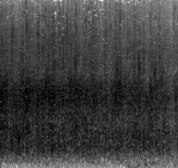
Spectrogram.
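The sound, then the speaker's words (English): A church audience claps their hands together in thanks to the Lord for grace, a dense, steady wash of many overlapping claps that stays loud and even throughout with no voices standing out. “Would you clap your hands and say, "Thank you, Lord, for grace."”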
